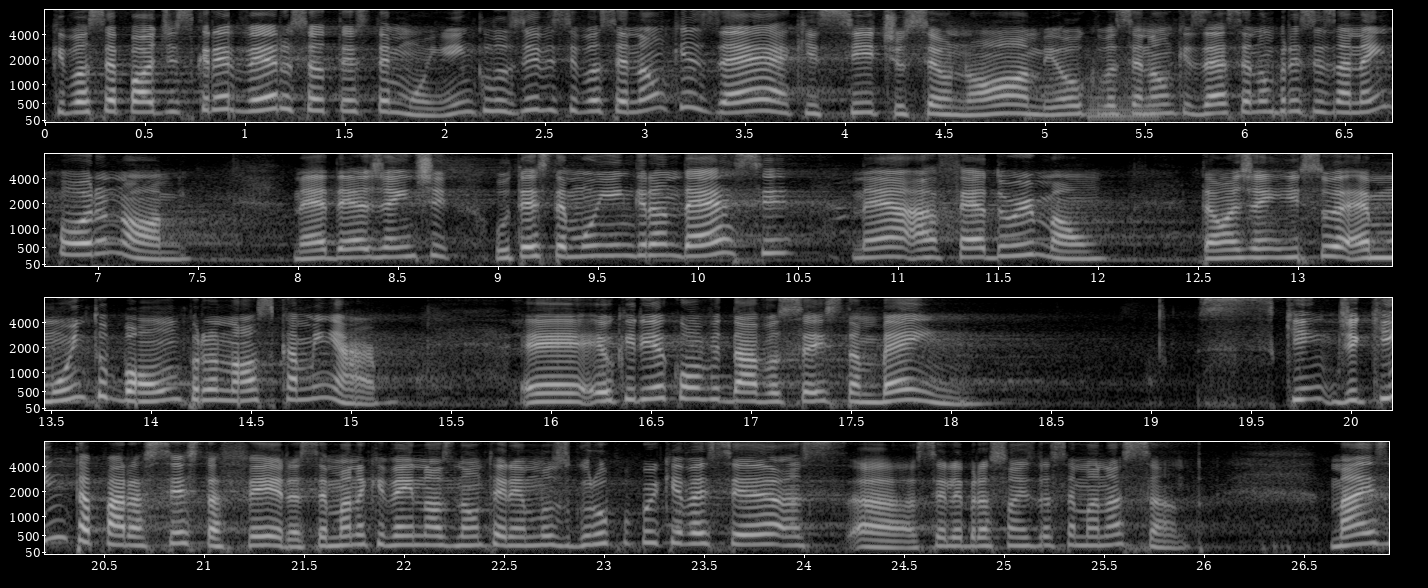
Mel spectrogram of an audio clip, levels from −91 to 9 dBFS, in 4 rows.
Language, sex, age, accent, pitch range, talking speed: Portuguese, female, 20-39, Brazilian, 210-280 Hz, 175 wpm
